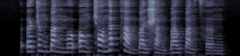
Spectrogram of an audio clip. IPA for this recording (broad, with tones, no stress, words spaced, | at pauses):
ʔəː˧˥ʈə˧˥ŋ ɓa˨˩ŋ mo˨˩˦ ʔɔ˨˩˦ŋcɔ˨˩˦na˦˥t̚ha˨˩˨m ɓa˨˩˦jʂa˨˩˨ŋ ɓa˧˥w ɓa˨˩ŋt̪ʰə˨˩ŋ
